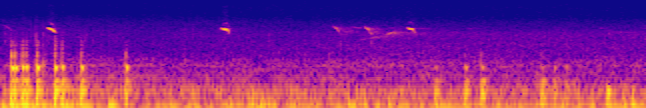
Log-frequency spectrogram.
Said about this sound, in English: So recording, I'm on my way down the hill and I've met up with crossbills, perhaps the same birds as before. Yeah, looks that way. A juvenile and the male, that's the male.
